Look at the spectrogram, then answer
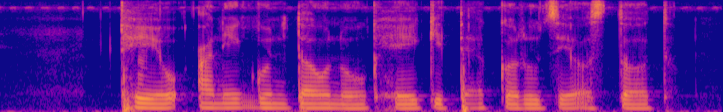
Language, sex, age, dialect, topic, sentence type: Marathi, male, 18-24, Southern Konkan, banking, question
